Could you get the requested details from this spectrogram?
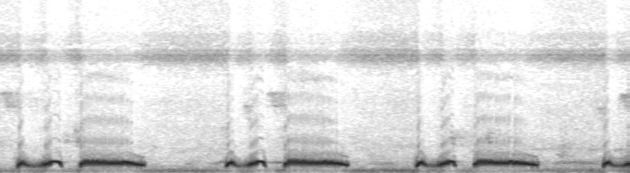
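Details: Spotted dove (tekukur) lure call used to attract other doves: a quick doubled note followed by a longer, steady, slightly falling coo, the phrase repeated three times in low, mellow tones over quiet background.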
